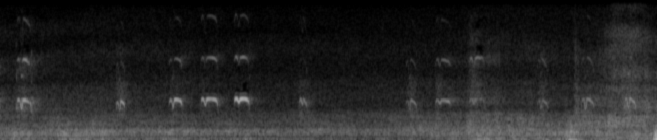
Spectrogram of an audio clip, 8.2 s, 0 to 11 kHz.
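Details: Eurasian oystercatchers at Orre beach, south-western Norway, late evening around 8:30, about 15°C, attacking a drone; sharp, high, piping 'kleep' notes, singly and in quick pairs, about a dozen in eight seconds, over rushing wind and drone motor hum.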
